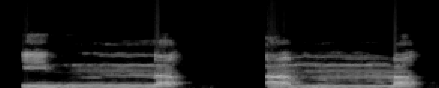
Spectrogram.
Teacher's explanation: The meaning of nasalization is checking the voice into nose, and the duration of nasalization is one alif.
